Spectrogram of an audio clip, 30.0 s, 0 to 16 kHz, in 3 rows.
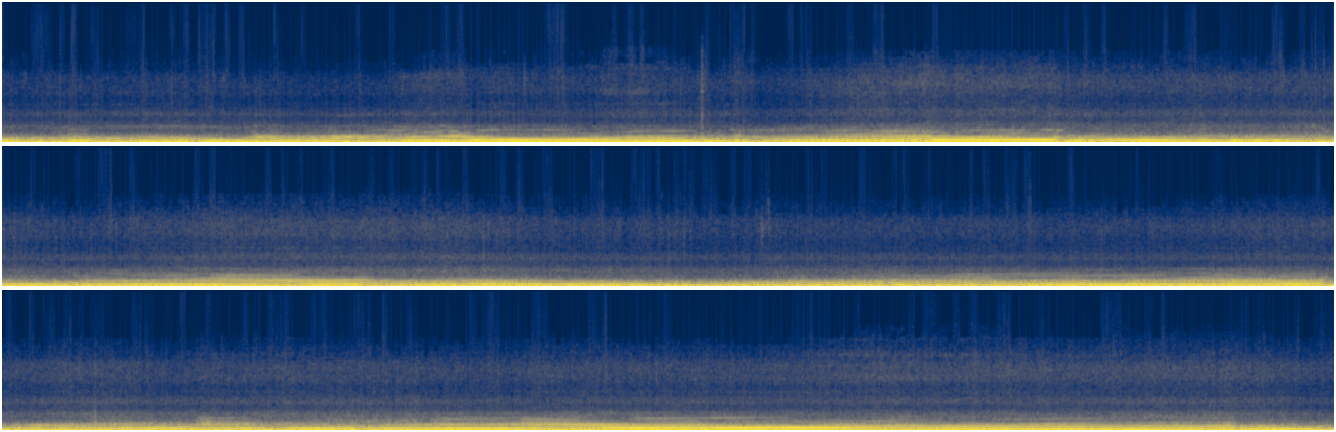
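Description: A BMW E46 track car's engine, heard from inside the cabin, driven hard on a circuit. Its pitch climbs under acceleration and falls away under braking or a shift over and over, with a sharp drop about five seconds in.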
